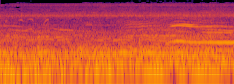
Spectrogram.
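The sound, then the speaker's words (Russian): Cats meowing, several wavering, drawn-out cries overlapping in a steady stream, with high tones sliding up and down over a dense, buzzing background, no pauses between them. “Как ни крути, это были кошки.”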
